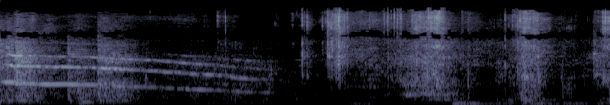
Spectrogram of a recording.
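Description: Crunching bites and chewing of crisp lettuce leaf wrapped around soy-marinated shrimp and salmon. A high whine falls steadily in pitch over the first two seconds or so.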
